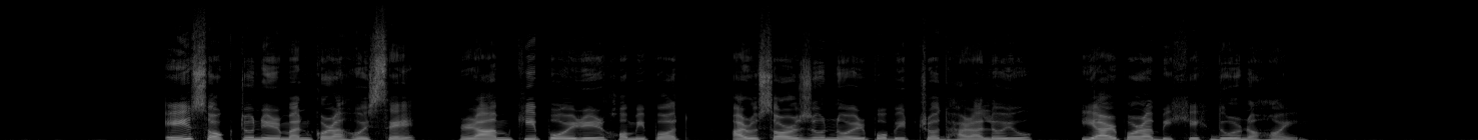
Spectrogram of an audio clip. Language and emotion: Assamese, neutral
